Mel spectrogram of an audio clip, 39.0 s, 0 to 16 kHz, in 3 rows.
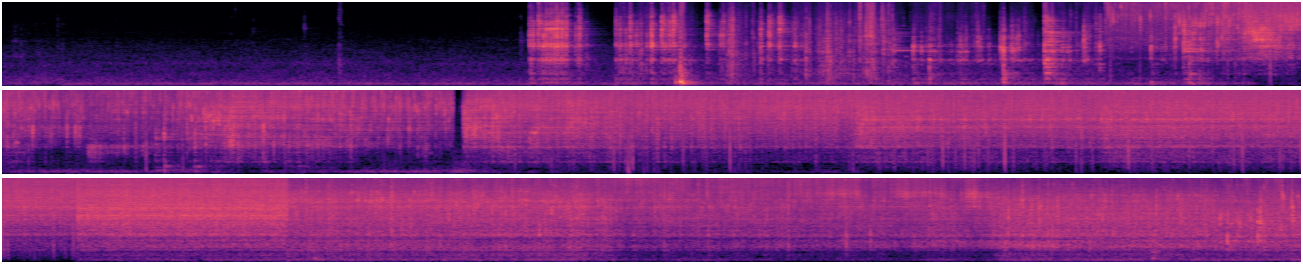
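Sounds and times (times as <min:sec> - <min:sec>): food sizzling in oil: 0:10.4 - 0:38.9.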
